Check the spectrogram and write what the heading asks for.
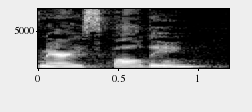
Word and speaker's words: Mary Spaulding: Hi, my name is Mary Spaulding. My first name is spelled M-A-R-Y. My last name is spelled S-P-A-U-L-D-I-N-G.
